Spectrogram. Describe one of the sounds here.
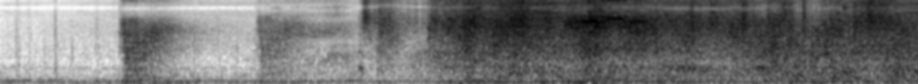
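Game battle sounds crash and roar, growing louder.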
